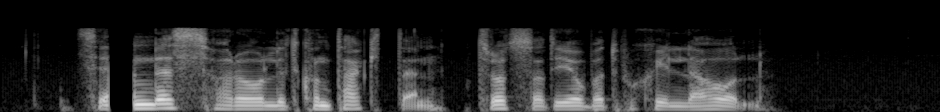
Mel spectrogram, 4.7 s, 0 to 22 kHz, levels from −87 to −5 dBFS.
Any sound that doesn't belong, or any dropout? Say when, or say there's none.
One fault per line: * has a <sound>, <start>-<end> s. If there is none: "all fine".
* has a dropout, 0.5-0.7 s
